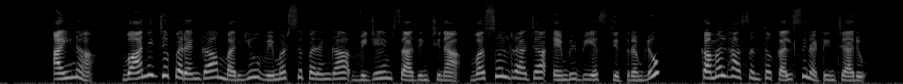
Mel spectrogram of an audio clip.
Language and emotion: Telugu, neutral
